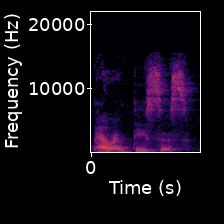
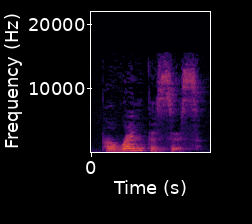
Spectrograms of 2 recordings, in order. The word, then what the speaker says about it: parenthesis: detail first syllable stress this is a hard word a lot of my students make a mistake on this one a lot of them say something like parenthesis and it's actually the second syllable it's parenthesis parenthesis next one these can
